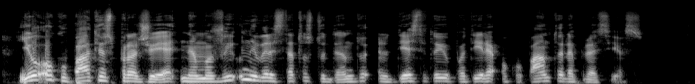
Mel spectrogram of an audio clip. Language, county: Lithuanian, Kaunas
